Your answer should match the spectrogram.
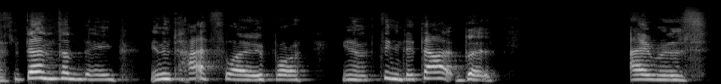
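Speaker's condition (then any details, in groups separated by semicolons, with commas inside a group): Cerebral palsy; spasticity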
